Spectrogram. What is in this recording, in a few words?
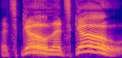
radio lets go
